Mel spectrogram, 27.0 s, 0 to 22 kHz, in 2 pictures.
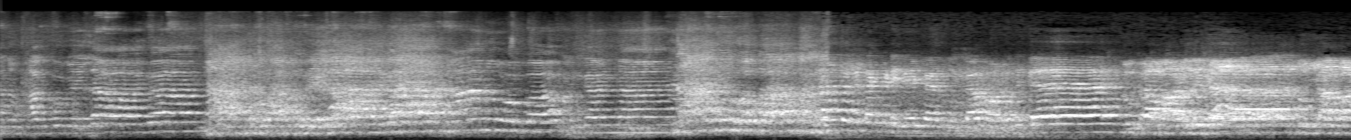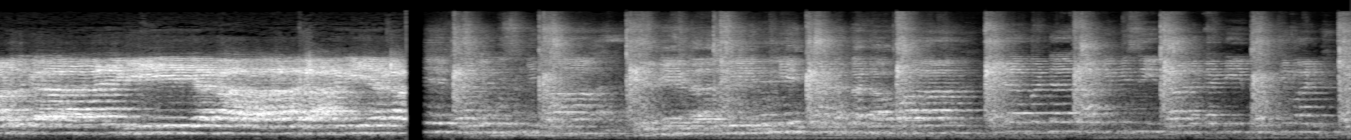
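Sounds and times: men singing without instruments: 0:00.0 - 0:08.3, 0:10.4 - 0:27.0
hand claps: 0:17.4 - 0:27.0.

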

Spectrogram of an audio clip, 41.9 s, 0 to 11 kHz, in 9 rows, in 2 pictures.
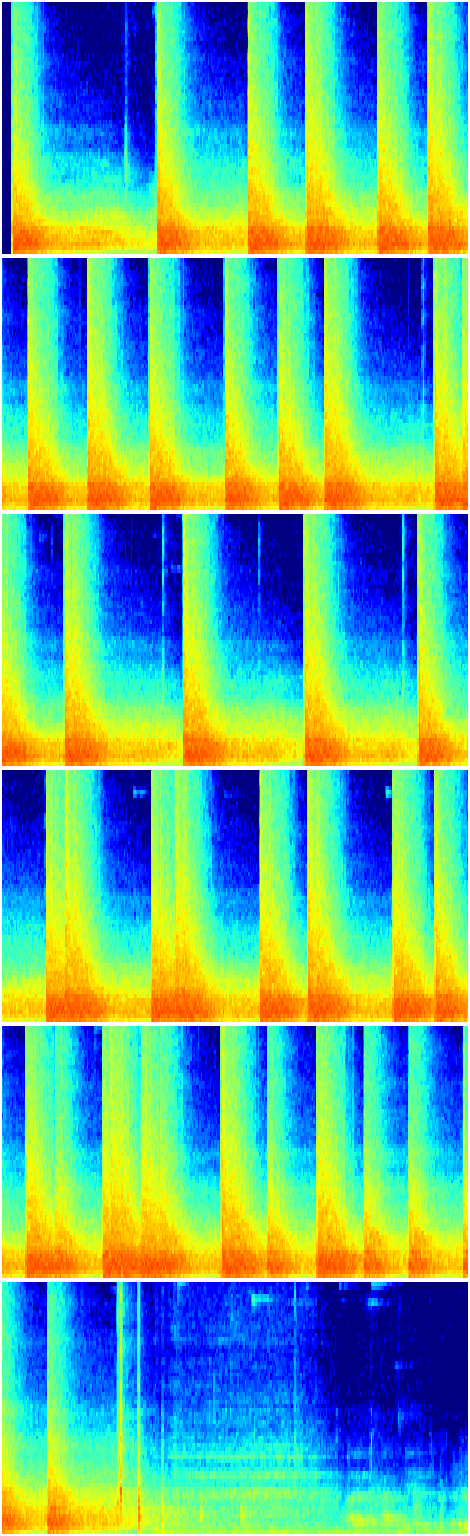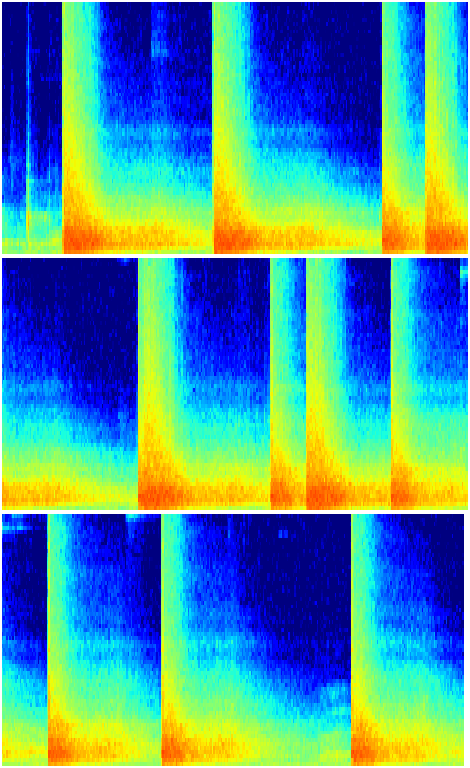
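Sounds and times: pistol shots echoing indoors: 0:00.1 - 0:24.8, 0:28.4 - 0:41.9.

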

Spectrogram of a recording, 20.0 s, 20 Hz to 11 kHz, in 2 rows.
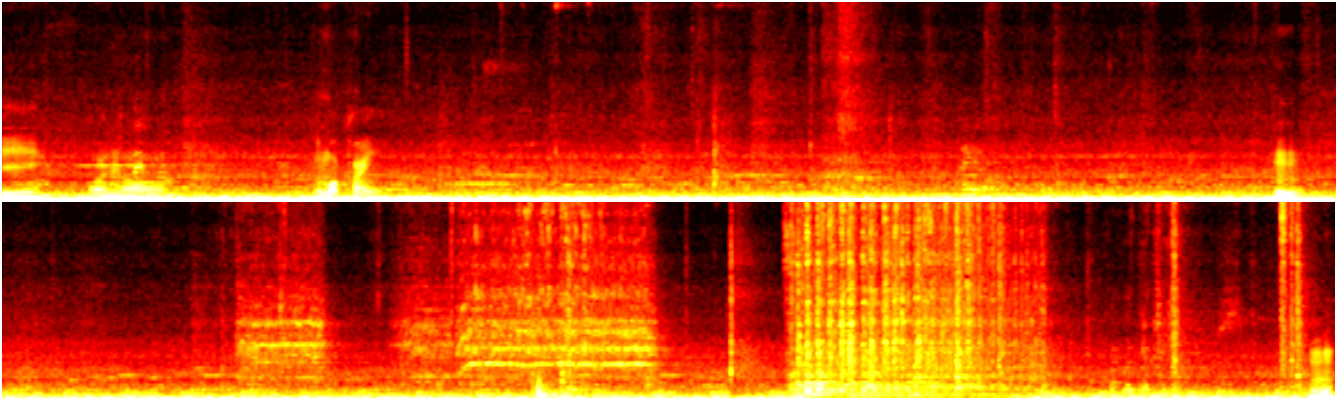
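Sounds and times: tokens clattering into metal tray: 0:15.9 - 0:17.8.

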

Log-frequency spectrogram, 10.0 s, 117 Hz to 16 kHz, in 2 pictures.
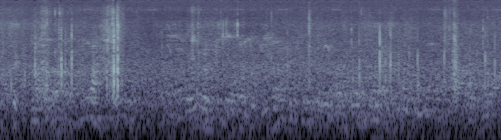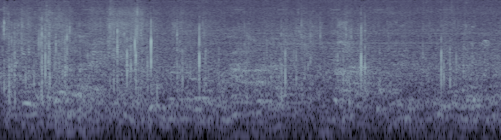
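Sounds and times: indistinct voices outdoors: 0:00.0 - 0:10.0
footsteps on pavement: 0:01.9 - 0:09.9.

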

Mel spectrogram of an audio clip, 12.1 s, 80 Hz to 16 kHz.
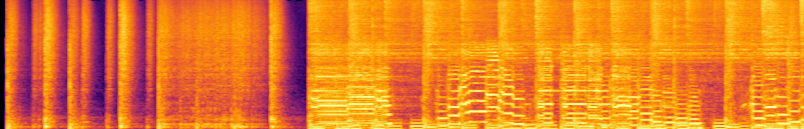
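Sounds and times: kick and snare drum hits: 0:00.1 - 0:10.5
electric guitar sustained notes: 0:04.7 - 0:06.0, 0:06.6 - 0:10.6.

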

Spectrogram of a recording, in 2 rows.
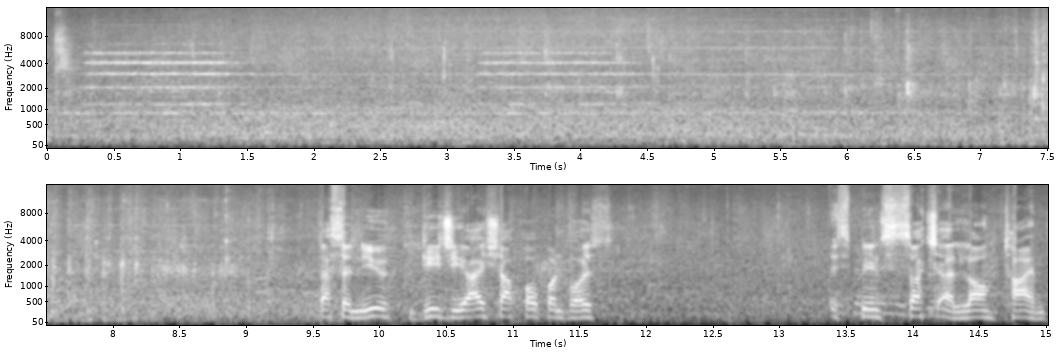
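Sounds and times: high steady chord of tones: 0:00.0 - 0:06.9
tram rumbling past: 0:00.0 - 0:15.0.

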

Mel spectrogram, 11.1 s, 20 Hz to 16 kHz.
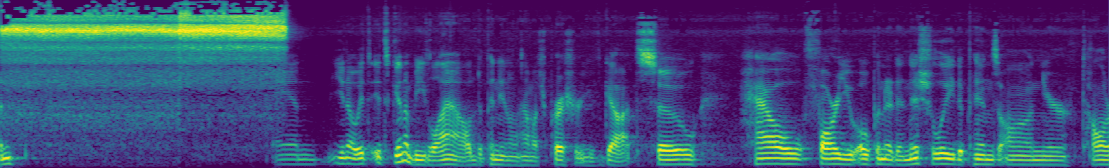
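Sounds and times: compressed air hissing from valve: 0:00.0 - 0:02.9.

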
